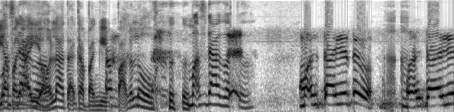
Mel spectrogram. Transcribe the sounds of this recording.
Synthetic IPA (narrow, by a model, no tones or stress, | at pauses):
japaɡaajɔhlaht̪aʔkapaŋɡepa̰ʔkəlomaʔksədaɣɔt̪u | maʔsədaɣət̪ṵmaʔsdaɣə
